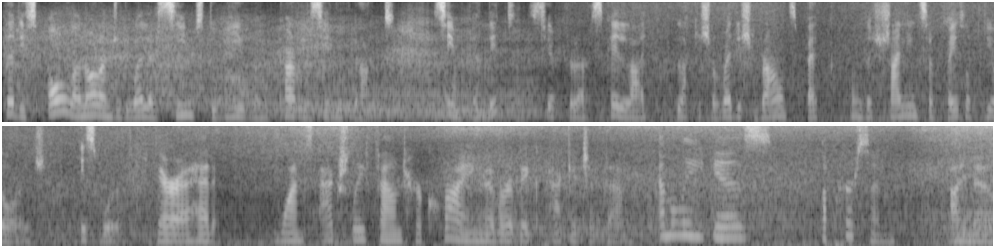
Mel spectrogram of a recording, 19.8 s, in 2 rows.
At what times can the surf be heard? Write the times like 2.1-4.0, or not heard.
5.5-19.7.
